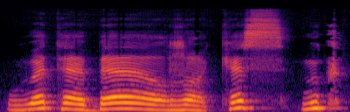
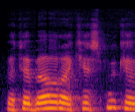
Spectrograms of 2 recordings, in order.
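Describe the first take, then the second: First: The phrase stops on a final consonant. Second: The phrase ends on a final vowel. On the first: The reciter pauses after this word. "durduğumuz zaman ve tebera kes mük diye duruyoruz" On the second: The reciter continues into the next words. "geçersek ... böyle hareketleri vererek okuruz"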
